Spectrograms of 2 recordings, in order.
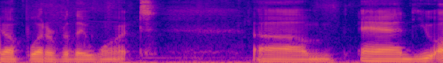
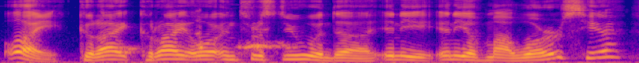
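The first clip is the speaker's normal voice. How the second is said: higher, louder wheedling dwarf voice; gruff dwarf tattooist; 5 semitones higher, 8 dB louder than usual. Acted. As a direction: sell your wares like an eager old dwarf. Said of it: "he looks at you and he goes".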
